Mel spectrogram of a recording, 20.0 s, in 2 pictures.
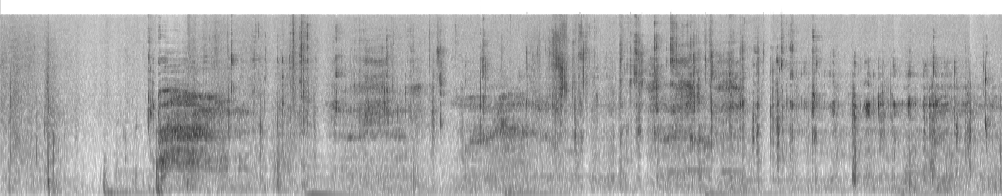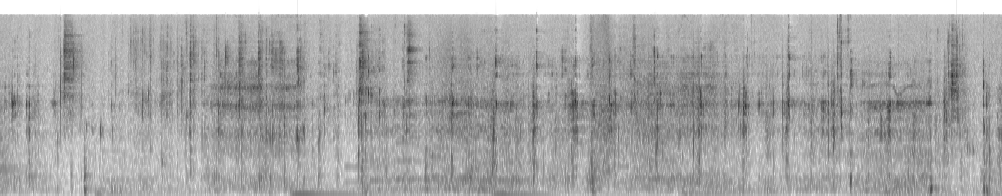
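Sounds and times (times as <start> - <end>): chewing with lip smacks: 1.3 - 20.0.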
